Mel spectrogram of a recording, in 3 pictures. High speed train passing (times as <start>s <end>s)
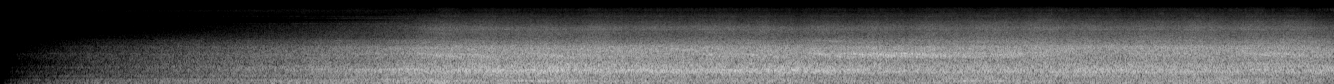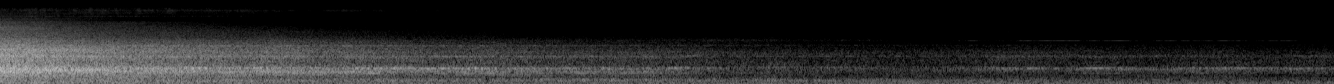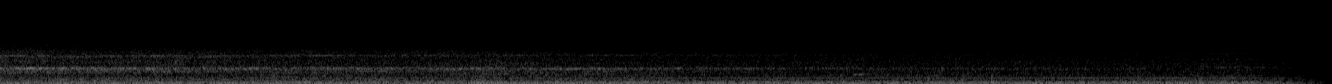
0.1s 31.8s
